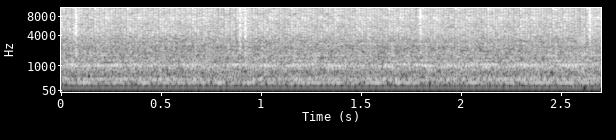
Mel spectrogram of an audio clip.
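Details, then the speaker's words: BMW X5 DME powered on with an Arduino crank-signal simulation at about 800 RPM, engine not actually running: a steady hum with light, even injector ticking once the pulses start. Fuel injectors firing normally. "all right right now you can hear the fuel injectors coming on"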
